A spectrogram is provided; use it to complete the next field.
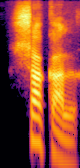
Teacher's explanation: দন্তস সাধারণত কনভার্ট হয়ে যায় তালব্যস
